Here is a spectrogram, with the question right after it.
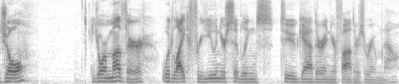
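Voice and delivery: acted sorrowful, sombre voice, heavy with sorrow. Retelling a church elder calling the family to a room: imitating a sorrowful tone. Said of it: "his tone is one in which, you know, he, it, it's just communicating sorrow".

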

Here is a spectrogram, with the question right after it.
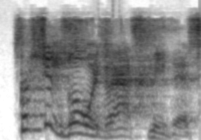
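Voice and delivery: mad, worked-up griping. Retelling how someone got mad at a question: imitating someone getting mad. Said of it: "he gets all mad about Christians asking him".

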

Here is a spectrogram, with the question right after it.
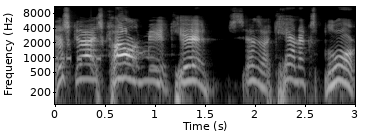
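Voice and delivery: very high, very loud, shrill, shouting bee voice. Voicing a bee explorer in a game, shouting bee explorer voice. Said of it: "I'm not some random bee".

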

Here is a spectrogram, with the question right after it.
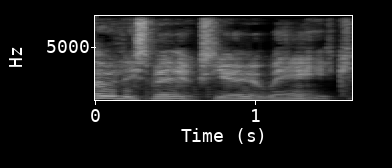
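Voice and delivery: put-on mocking tone. Repeating a character's line back, imitating a mocking tone. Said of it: "is that person just saying it in like a mocking tone?".

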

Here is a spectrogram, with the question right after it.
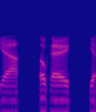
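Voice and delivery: flat monotone, one note, no inflection. Imitating someone who isn't in the mindset, answering: flat monotone delivery. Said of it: "like monotone like that".

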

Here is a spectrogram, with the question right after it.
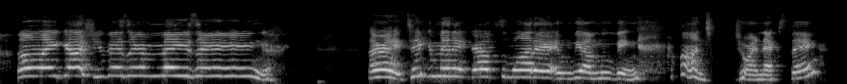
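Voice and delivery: winded, panting, catching breath between words. Leading a workout for the group right after the counts, out of breath. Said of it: "I'm so out of breath".

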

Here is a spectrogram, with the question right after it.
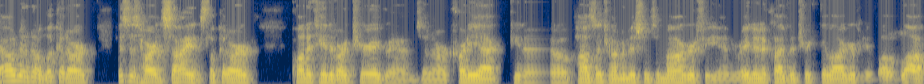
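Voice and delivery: ordinary talk

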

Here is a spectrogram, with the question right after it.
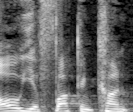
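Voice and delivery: put-on yelling. Complaining about an automated phone system, showing what yelling into it sounds like, retelling a yell. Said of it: "if you yell".

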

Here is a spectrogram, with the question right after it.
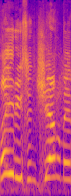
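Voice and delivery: high, loud, hyped-up excited call.

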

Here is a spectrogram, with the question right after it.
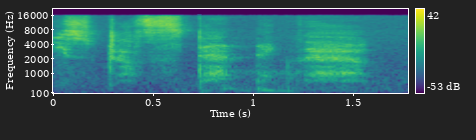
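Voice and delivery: hushed whisper under the breath. Maggie leads Mo into her room and tells him, whispered. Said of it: "whispered Maggie".

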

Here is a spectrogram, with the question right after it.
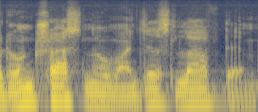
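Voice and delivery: ordinary delivery

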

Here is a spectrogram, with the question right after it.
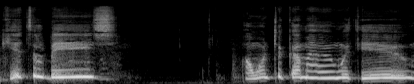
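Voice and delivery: put-on tiny little old lady voice, very high, very loud. Voicing a quartz piece that calls the listener's name, in a little old lady voice. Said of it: "my little quartz voice. It sounds like the little old lady".

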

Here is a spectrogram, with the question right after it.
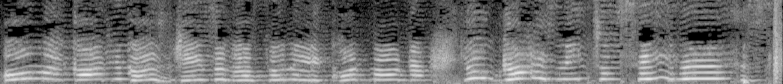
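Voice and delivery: acted, very high, shrill, carrying yell. Retelling how a girl in a mango tree called everyone: imitating a girl shouting. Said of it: "she was shouting".

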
